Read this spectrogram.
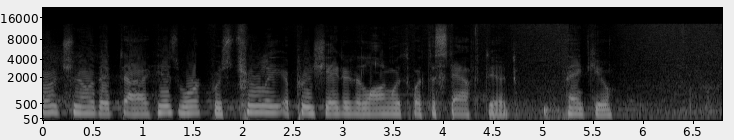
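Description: An elderly woman speaks calmly into a microphone in a room.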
